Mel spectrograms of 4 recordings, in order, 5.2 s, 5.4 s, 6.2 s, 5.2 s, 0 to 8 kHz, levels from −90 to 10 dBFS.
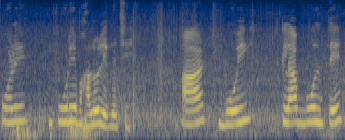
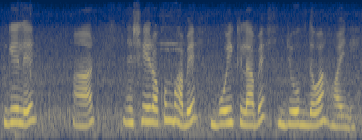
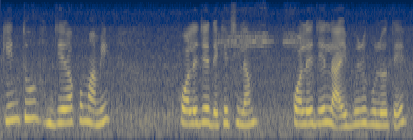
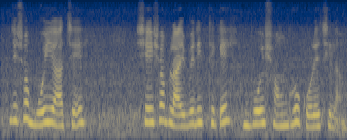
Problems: constant background noise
